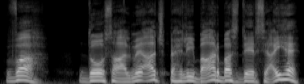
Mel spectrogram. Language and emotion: Urdu, surprised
